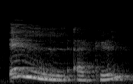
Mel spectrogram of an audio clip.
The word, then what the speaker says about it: الأكل: منلفظ اللام, we pronounce the lam. Why? ليه? لأنه, because, memorize, لأنه, ألف, because ألف حرف شمسي is a moon letter, so we pronounce.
